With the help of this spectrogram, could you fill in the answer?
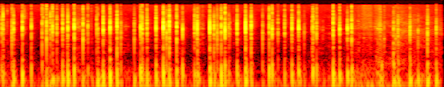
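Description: A Pritt Patafix cardboard and plastic blister pack is held close to the mic and tapped rapidly with long nails. About forty quick, crisp clicks come in an uneven stream, bright and sharp with a light hollow thump underneath. Each tap dies away almost instantly.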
